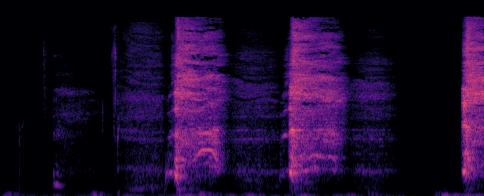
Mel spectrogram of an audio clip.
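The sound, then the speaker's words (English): Three harsh, throaty coughs from a man whose voice is hoarse, evenly spaced and fairly loud, with faint breathing between them and no talk. “Now I feel like I need to cough after doing the in a world.”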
